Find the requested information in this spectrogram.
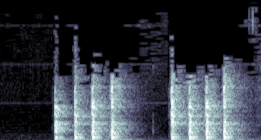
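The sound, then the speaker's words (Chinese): Knocking on a door: two groups of four sharp, loud raps separated by a brief pause, each knock decaying quickly. “蒙恩兴奋地敲了敲门”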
